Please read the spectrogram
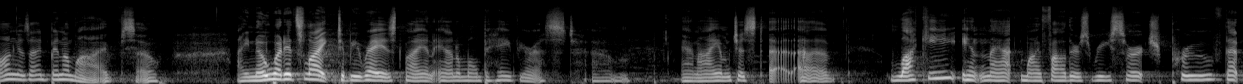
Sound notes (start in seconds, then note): none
